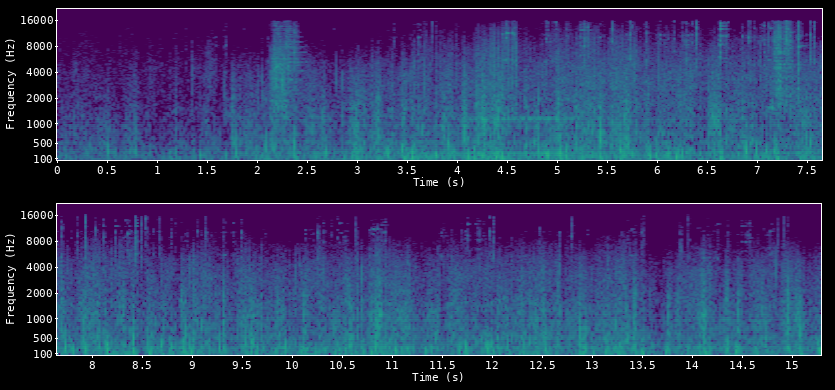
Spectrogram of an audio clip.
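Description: A horse gallops, its hooves thudding quickly on soft ground.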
